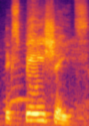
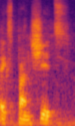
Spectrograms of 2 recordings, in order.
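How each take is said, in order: First: It is said without any N sound. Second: It is said with an added N sound. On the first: The speaker calls it right. "Expatiate, exactly" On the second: The speaker calls it wrong. "there is no N in that word. It's not expatiate"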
